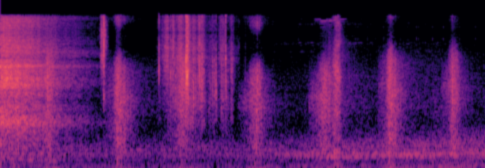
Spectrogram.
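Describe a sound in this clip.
Large wings flap in slow, steady whooshing beats.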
